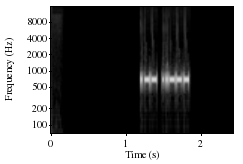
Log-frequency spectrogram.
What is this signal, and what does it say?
Morse code, heard as a keyed tone, about 52 wpm, 700 Hz. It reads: W2
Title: USA Call Sign Prefixes - 50wpm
